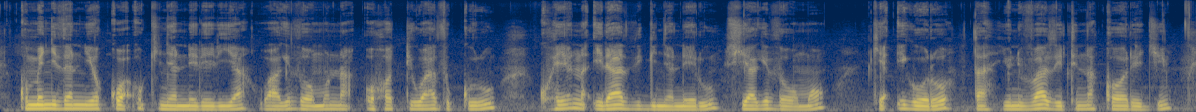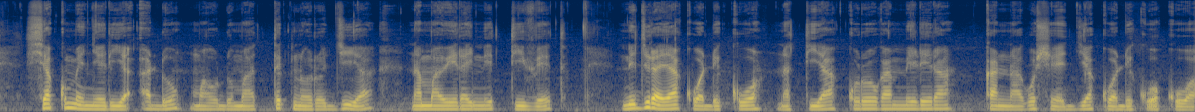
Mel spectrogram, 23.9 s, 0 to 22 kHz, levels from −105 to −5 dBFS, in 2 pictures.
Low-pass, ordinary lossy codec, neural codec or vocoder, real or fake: none; none; none; real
